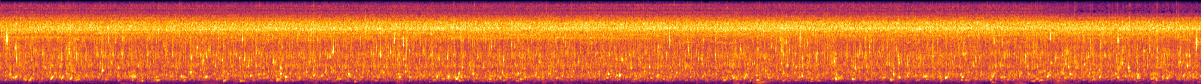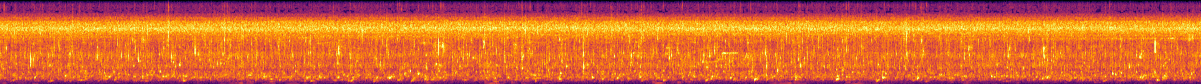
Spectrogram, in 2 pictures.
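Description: Shallow stream babbling and trickling over pebbles and stones: a steady rush of running water with fine splashy crackles through it.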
